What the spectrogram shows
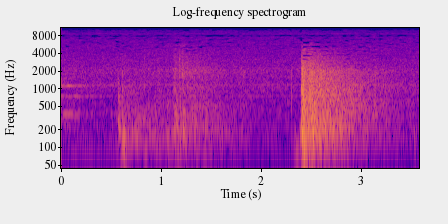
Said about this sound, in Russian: Тяжелая бронзовая дверь захлопнулась за спиной юноши.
